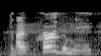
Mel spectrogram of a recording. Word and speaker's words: hypergamy: professing that she practices he's saying it wrong so it's actually called hypergamy but forget i'm gonna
